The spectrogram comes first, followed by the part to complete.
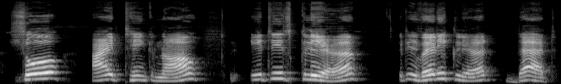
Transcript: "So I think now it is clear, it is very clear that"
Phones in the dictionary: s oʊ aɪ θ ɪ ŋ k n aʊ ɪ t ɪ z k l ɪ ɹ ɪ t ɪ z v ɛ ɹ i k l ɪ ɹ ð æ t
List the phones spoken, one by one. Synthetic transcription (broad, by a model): s oʊ aɪ t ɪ ŋ k n aʊ ɪ t ɪ z k l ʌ ɹ ɪ t ɪ z v ɛ ɹ i k l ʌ ɹ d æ t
